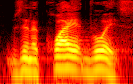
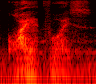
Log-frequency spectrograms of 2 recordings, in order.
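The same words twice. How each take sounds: First: Said in the usual way. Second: Barely audible whisper; quiet voice. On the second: Shown as a demonstration. Preacher shows how God spoke to Elijah, whispered. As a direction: whisper it as the still, small voice.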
